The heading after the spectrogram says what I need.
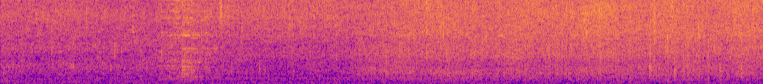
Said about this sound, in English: So whenever I'm sauteing mushrooms or spinach or Swiss chard, I add the salt in the beginning and it draws out the moisture.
